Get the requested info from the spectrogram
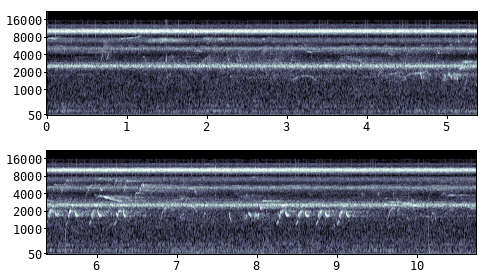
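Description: Steady, shrill chorus of forest insects. A bird gives two short runs of quick chirps over it in the second half.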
